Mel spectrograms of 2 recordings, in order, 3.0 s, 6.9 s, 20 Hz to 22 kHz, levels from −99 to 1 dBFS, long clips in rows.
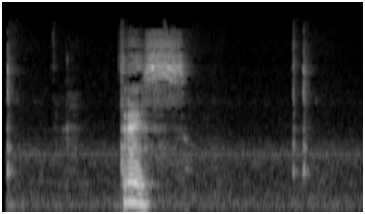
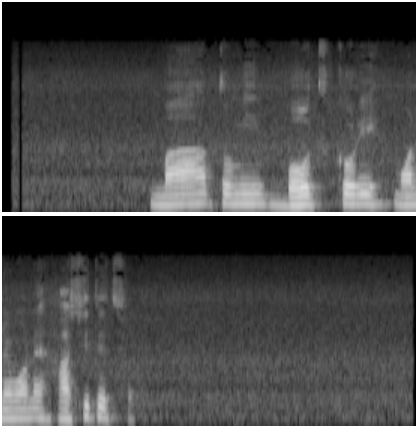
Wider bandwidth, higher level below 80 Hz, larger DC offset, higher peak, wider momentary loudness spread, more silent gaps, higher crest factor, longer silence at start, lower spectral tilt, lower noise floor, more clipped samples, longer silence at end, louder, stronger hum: first, 14 kHz vs 11 kHz; about the same, -72 dBFS vs -70 dBFS; neither; second, -12 dBFS vs -6 dBFS; first, 25 LU vs 9 LU; neither; about the same, 22 dB vs 20 dB; second, 0.05 s vs 1.25 s; second, -3.5 dB/octave vs -8 dB/octave; first, -65 dBFS vs -55 dBFS; neither; second, 0.45 s vs 2.35 s; second, -27 LUFS vs -24 LUFS; neither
